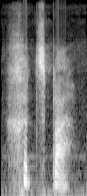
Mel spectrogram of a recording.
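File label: "chutzpah", US English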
